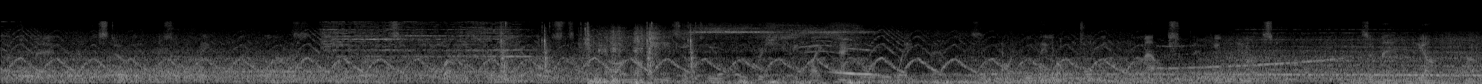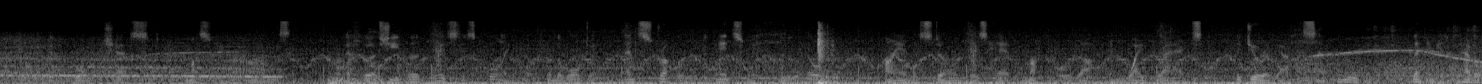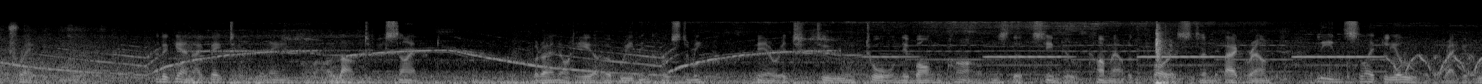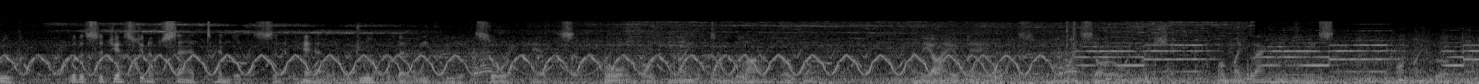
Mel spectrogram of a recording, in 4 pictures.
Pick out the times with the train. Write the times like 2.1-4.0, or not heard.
0.0-59.2.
